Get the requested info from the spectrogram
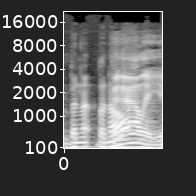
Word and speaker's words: Benali: But also, another, not to get too much on a downer here, but since our last episode, Frankie Benali, how do I say his name? – Benali, yeah.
